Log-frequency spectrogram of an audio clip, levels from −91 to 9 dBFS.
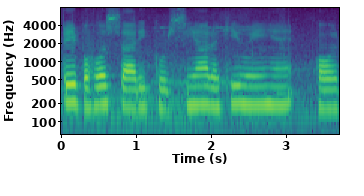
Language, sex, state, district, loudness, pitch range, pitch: Hindi, female, Madhya Pradesh, Umaria, -16 LUFS, 175-195 Hz, 190 Hz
